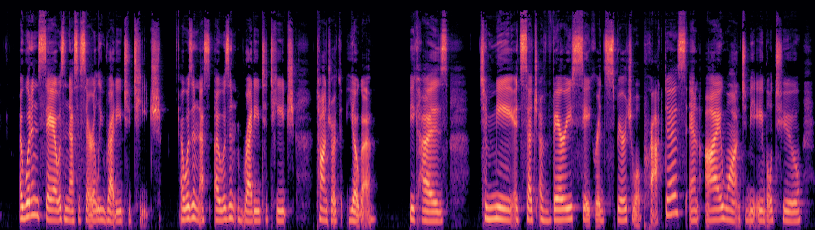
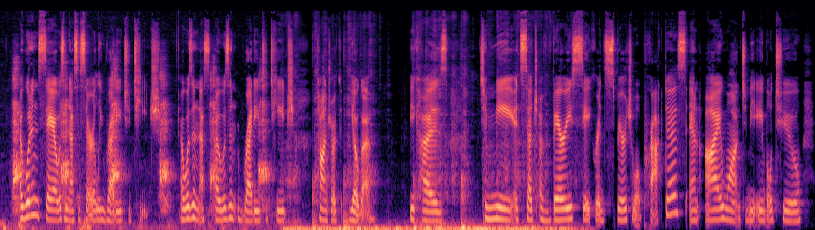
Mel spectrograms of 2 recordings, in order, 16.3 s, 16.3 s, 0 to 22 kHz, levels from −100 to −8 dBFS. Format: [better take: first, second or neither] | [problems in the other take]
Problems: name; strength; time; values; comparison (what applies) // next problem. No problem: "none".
first | household noises; loud; until 11 s; 8 dB below the speech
